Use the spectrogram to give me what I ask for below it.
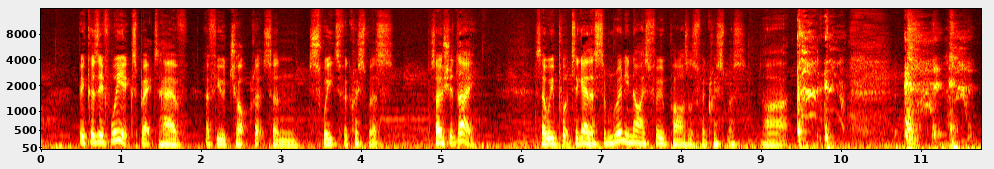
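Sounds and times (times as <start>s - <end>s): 
speech: 0.5s - 5.6s, 6.2s - 11.0s
harsh fit of coughing: 9.4s - 11.7s.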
